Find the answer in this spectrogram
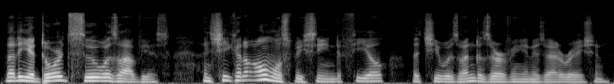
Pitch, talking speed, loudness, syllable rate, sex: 140 Hz, 195 wpm, -17 LUFS, 5.5 syllables/s, male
